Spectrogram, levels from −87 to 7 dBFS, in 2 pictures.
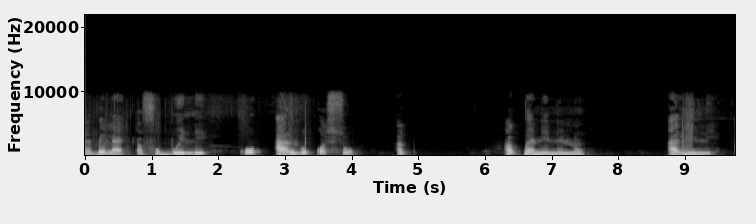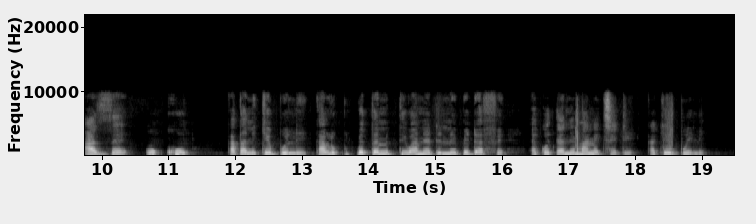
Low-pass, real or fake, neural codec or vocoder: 9.9 kHz; real; none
